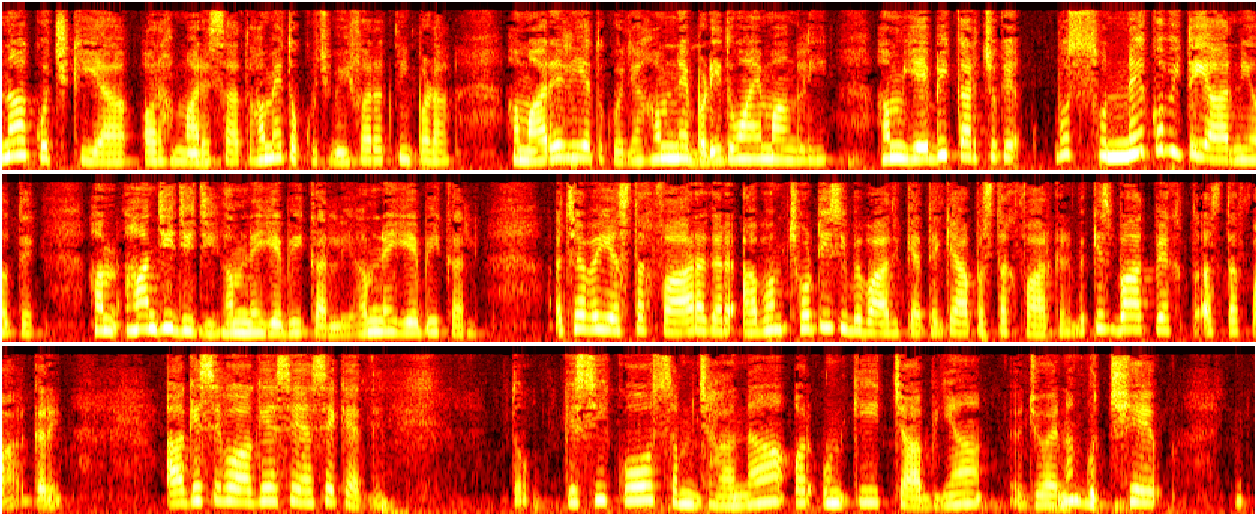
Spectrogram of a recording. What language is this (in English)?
Urdu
